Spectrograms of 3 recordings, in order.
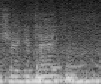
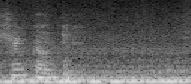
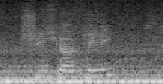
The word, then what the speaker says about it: Chincoteague: by the way you're the way I'm saying shake it take that's not it okay correct pronunciation is shinkoki everybody got that shingo tea that is an Indian word from the Accomack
